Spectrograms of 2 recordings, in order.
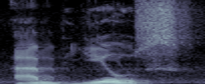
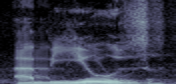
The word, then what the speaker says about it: abuse: अगर ये नाउन का मतलब देगा तो इसकी प्रोनाउंसिएशन होगी abuse, abuse, abuse, abuse। और अगर ये वर्ब होगा जिसका मतलब है गाली देना तो हम इसको जी के साउंड के साथ इसका तलफ़ुज़ अदा करेंगे abuse, abuse, abuse।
